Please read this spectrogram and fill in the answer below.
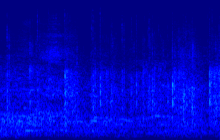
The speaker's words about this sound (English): That didn't get a very big applause, but it's the best thing I've said all day.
